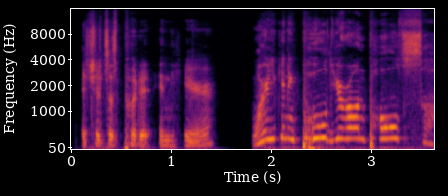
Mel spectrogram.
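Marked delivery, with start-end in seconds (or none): 1.8-3.5 very high, loud frustrated whine at the machine; exasperated squeal. Real, not acted. Scolding the stubborn machine, high-pitched and loud. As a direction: squeal it like the machine is betraying you.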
